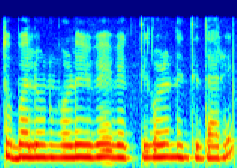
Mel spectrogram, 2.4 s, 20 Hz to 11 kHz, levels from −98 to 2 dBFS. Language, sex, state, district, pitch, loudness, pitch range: Kannada, female, Karnataka, Bidar, 240 Hz, -11 LUFS, 235-245 Hz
